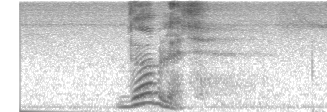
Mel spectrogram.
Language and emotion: Russian, sad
